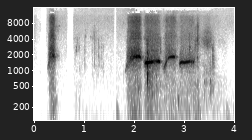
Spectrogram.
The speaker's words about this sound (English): Hey, it's bad luck to whistle on deck. A challenge to the wind herself.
